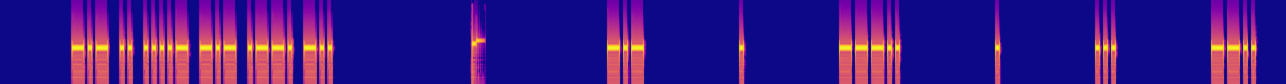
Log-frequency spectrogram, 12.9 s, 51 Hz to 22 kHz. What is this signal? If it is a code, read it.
Morse code, heard as a keyed tone, about 31 wpm, spaced as for 13 wpm, 700 Hz. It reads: KI4KPD KE8ESZ
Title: USA Call Signs - 6 Characters - 8x Character Spacing - 30wpm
